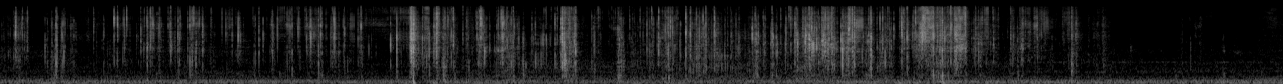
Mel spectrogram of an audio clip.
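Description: A Cardfight!! Vanguard booster pack wrapper being torn open and crinkled by hand, in crackling bursts that are loudest about 4 seconds in and again around 8 to 10 seconds, then dying down to quieter handling.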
